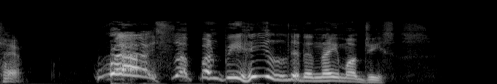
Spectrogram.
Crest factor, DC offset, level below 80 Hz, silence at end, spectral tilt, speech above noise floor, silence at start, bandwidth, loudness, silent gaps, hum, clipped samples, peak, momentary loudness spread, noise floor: 16 dB; under 0.1%; -64 dBFS; 1.15 s; -6 dB/octave; 51 dB; 0 s; 8 kHz; -22 LUFS; none; none; under 0.1%; -6 dBFS; 13 LU; -73 dBFS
